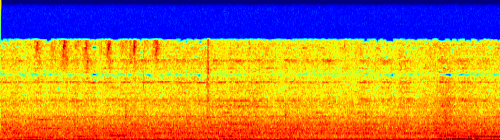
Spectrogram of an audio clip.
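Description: A steady low rumble that holds at an even level, with no speech over it.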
